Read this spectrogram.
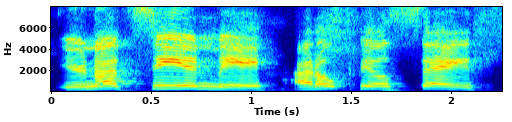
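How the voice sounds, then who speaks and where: A woman's voice: fairly high pitch, measured pace, no room sound. A woman hosting a podcast interview, upbeat and playful. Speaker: podcast host.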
